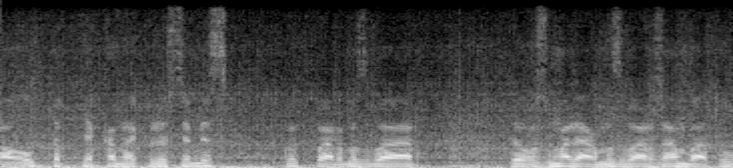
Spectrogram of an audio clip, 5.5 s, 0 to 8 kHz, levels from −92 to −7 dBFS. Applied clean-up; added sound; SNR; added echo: none; none; none; none.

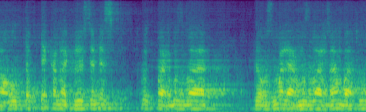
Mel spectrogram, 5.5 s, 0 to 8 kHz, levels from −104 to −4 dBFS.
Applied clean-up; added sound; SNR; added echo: neural separator model SepFormer DNS4.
